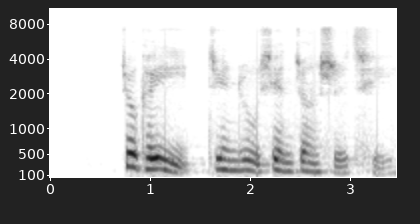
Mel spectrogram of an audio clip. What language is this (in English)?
Chinese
